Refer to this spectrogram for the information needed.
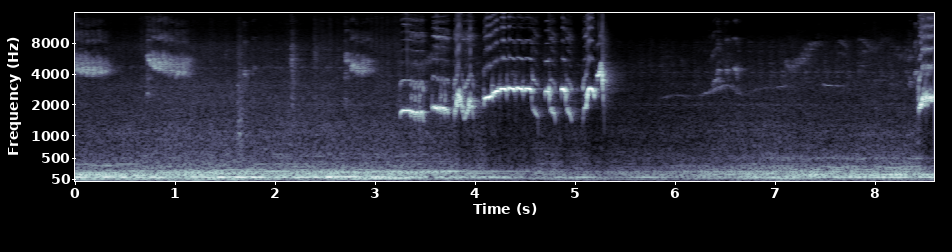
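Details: Master song of an orange-headed thrush for training birds kept at home. Faint high notes come first, then a loud, dense run of warbled, fluttering whistles for about two seconds, fading back to low rumble.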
